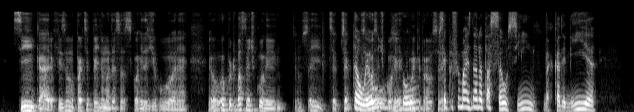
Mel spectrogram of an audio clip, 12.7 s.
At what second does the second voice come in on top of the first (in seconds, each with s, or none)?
7.1 s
